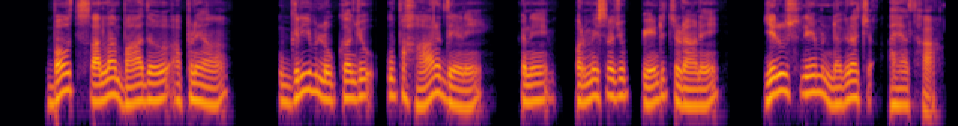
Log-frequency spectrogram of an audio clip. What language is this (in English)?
Bilaspuri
